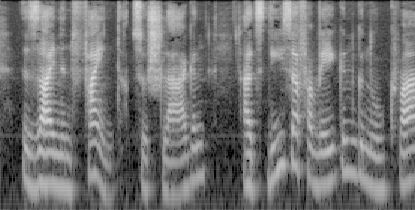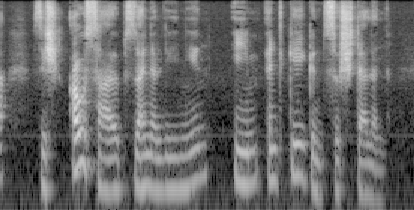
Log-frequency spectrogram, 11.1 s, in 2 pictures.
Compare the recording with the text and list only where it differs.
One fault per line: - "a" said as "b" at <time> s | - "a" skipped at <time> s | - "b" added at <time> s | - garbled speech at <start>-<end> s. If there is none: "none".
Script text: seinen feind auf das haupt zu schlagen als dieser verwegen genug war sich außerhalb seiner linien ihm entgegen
- "auf das haupt" skipped at 1.7 s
